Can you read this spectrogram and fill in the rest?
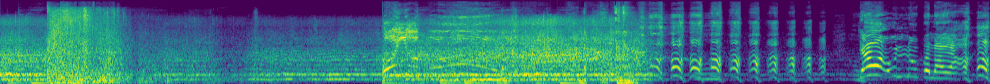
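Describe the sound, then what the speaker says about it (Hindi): Giant cartoon mosquitoes buzz in a kid's animated comedy, a loud whining drone with wavering tones that gives way to a run of short, rapid rhythmic chirps and squeaks, mixed with voices talking. "वो जायंट मच्छर बन गए हैं"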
